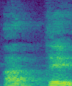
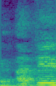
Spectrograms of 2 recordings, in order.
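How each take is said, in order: First: अत्ते with a held double tt; doubled t. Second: अते with one light t, no doubling; wrong single t. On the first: Teacher repeats the correct अत्ते for mother-in-law. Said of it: "ये अत्ते है". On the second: Teacher shows learners the wrong single-t अते. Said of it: "अते नहीं बोलेंगे". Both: Shown as a demonstration.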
